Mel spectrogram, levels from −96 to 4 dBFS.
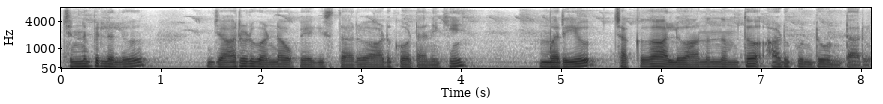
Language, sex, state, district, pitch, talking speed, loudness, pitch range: Telugu, male, Andhra Pradesh, Guntur, 105 Hz, 90 wpm, -18 LUFS, 100-115 Hz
